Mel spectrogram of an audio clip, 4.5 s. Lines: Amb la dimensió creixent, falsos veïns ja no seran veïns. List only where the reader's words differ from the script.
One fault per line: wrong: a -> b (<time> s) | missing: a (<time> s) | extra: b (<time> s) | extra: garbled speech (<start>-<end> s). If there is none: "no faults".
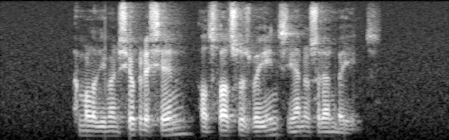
extra: els (2.1 s)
